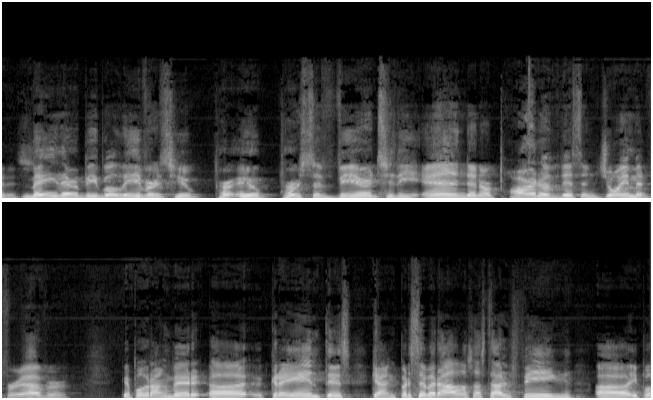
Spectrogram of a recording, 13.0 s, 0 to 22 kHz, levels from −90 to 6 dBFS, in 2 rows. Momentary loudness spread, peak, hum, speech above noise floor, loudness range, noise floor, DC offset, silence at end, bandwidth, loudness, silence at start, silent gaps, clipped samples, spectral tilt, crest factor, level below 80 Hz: 8 LU; -2 dBFS; none; 41 dB; 2 LU; -56 dBFS; under 0.1%; 0 s; 14.5 kHz; -15 LUFS; 0 s; none; under 0.1%; -5.5 dB/octave; 14 dB; -62 dBFS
